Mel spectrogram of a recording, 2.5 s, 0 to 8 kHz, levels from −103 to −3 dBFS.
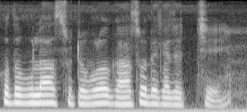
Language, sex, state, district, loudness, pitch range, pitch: Bengali, male, Assam, Hailakandi, -13 LUFS, 140-165 Hz, 160 Hz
